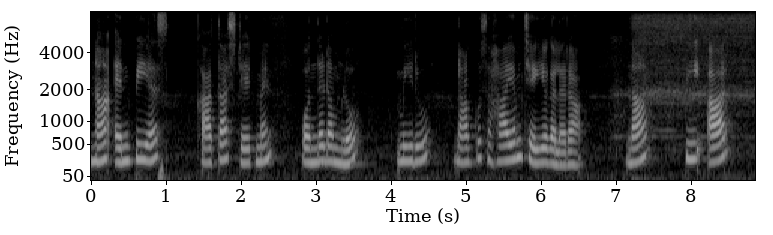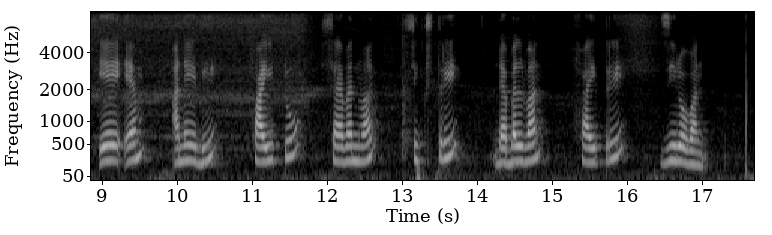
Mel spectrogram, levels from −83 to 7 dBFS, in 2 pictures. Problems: background sounds at intervals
